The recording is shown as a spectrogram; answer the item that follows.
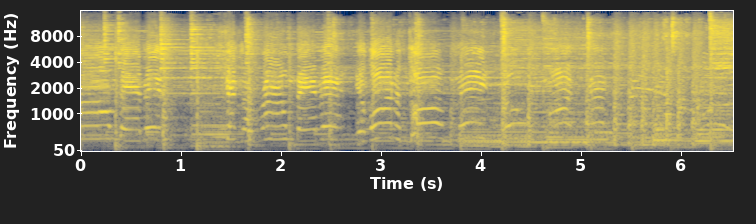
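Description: Band music: a voice singing over guitar, with a drum kit keeping a steady beat.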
